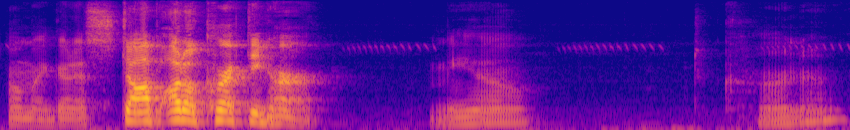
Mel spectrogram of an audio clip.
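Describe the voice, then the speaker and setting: A man's voice: fairly high pitch, expressive, moderate pace, creaky, sharp tone, a little hiss or hum. A young man giving casual, slangy playthrough commentary on a visual novel and reading text aloud. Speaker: streamer playing a visual novel.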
